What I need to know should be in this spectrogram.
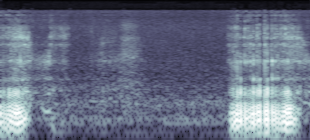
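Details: Sleeping Pepe snoring: two low, fluttering snorts a couple of seconds apart with quiet breathing between: snoring.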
